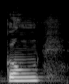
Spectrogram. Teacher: the gong is pronounced in the first tone so that's that high level tone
